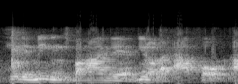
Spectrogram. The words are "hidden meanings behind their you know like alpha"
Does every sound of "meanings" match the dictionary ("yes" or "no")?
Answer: yes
